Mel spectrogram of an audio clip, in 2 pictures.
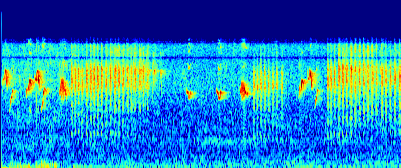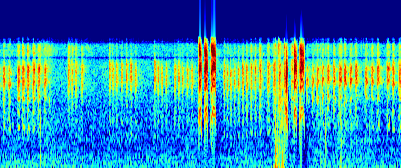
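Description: Adult Baltimore orioles scolding with repeated rapid chattering rattles, mixed with short upward-sweeping whistled notes: alarm at a person near their fallen fledgling. Several sharp clicks and knocks come near the end.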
